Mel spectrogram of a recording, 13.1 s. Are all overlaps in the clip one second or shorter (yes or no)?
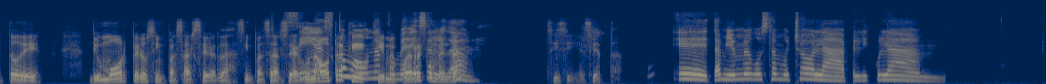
no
